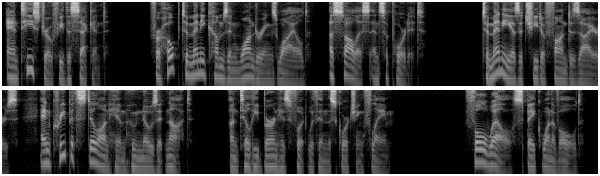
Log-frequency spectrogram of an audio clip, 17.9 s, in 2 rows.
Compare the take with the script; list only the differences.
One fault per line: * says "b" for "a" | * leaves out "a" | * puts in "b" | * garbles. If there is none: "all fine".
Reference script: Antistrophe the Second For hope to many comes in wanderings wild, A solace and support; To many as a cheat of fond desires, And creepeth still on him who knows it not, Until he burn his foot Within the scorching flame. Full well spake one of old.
* puts in "it"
